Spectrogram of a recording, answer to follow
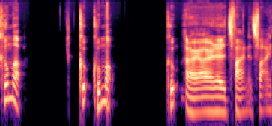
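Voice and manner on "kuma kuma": failed, bad put-on Indian accent, pitched up. Retelling walking in and greeting someone by first name, failed indian accent impression. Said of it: "I can't do an Indian accent".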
